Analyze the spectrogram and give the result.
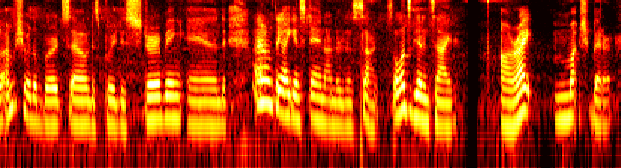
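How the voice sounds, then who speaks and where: A woman in a casual vlog, her voice a little rough from being sick, chatting in a rambling way and correcting herself. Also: mid-range voice, a little mellow, slight background noise. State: slightly sick voice. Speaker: vlogger presenting an invented world.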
